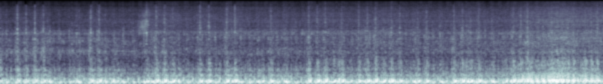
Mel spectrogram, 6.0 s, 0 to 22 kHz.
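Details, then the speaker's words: 1981 Suzuki GS650GL inline-four, long-stored, early run on fuel with added two-stroke oil; raspy uneven puffing chuff at each pulse, apparent hole near headers, blowing out rust; exhaust leak suspected, not confirmed. "sounds like we on an exhaust lead somewhere and it looks like it's probably right about here maybe somewhere else"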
